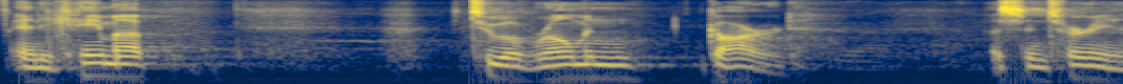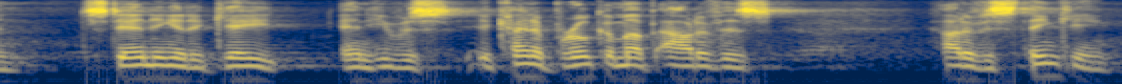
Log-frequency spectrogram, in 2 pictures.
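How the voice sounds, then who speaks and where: A man's voice: mid-range voice, fairly bright tone, big-room sound. A male pastor preaching a sermon, telling a story and then pressing the congregation with repeated questions.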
